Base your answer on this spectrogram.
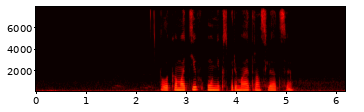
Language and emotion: Russian, neutral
